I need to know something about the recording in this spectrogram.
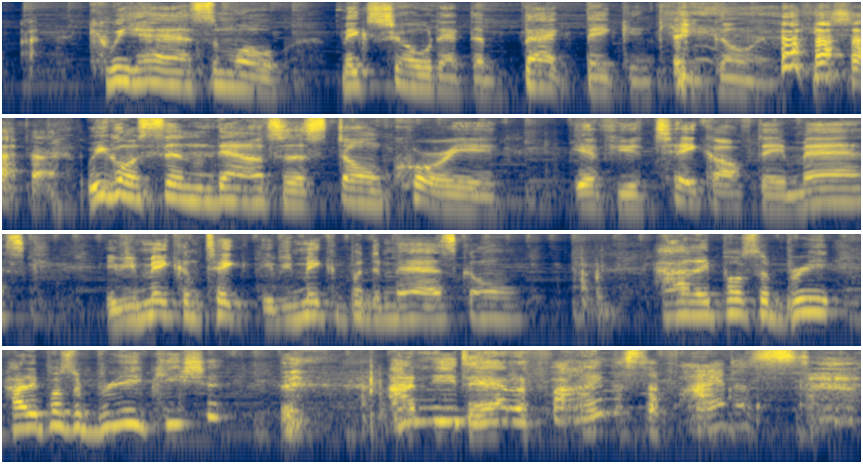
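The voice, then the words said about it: Imitates another person's voice. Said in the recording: “my Brian Kemp impersonation ... that character from Django that Leonardo DiCaprio was playing”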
